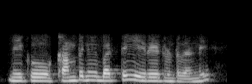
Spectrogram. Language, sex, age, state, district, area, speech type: Telugu, male, 18-30, Telangana, Nagarkurnool, urban, conversation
